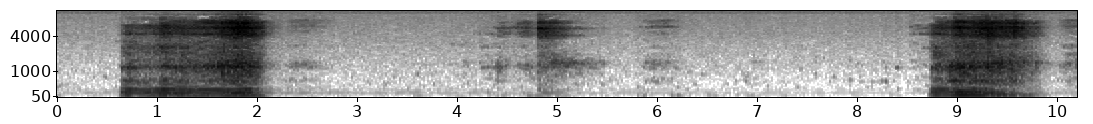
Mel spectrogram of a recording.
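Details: Chinese woman snoring with open mouth, sometimes on the exhale: loud rattling snores on breathing in with softer breath out between, about every eight seconds; open-mouth snoring.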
